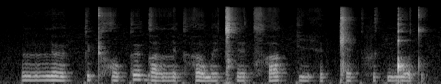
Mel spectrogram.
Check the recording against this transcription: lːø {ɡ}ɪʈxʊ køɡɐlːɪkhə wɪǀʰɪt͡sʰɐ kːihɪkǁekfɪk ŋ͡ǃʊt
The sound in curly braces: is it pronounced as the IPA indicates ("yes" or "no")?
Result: no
